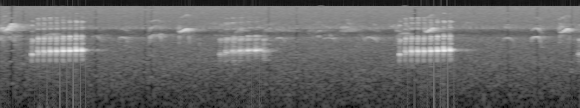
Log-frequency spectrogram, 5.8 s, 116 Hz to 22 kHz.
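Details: Beach frog, 11 March 2017, producing two loud rattling calls of rapid, evenly spaced pulses that build in loudness, about half a second each and roughly three seconds apart, with softer answering bursts between.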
